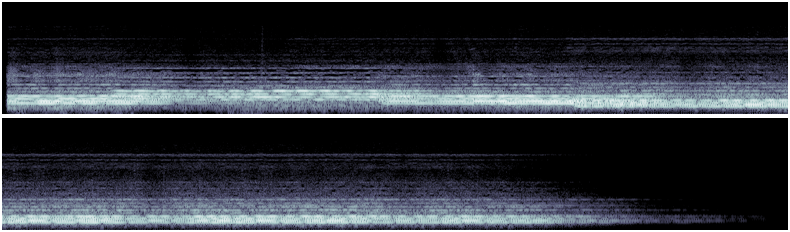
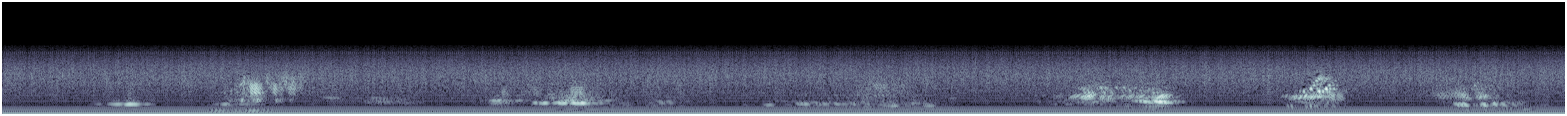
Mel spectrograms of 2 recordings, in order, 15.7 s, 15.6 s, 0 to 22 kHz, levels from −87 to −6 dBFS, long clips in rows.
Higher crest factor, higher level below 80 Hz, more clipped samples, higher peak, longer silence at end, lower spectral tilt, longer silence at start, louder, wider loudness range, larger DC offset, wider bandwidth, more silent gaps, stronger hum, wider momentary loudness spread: second, 14 dB vs 26 dB; second, -70 dBFS vs -48 dBFS; neither; about the same, -4 dBFS vs -6 dBFS; first, 1.9 s vs 0 s; first, -9.5 dB/octave vs -3.5 dB/octave; about the same, 0.05 s vs 0 s; first, -19 LUFS vs -31 LUFS; about the same, 8 LU vs 9 LU; second, under 0.1% vs 1%; first, 7 kHz vs 5.4 kHz; neither; second, none vs 50 Hz at -45 dBFS; second, 9 LU vs 12 LU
